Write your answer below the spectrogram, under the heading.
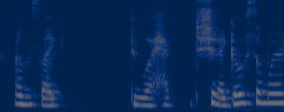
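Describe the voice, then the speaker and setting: A woman speaks at a fairly quick pace. Her voice is fairly high and somewhat breathy. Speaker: college student vlogger. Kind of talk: casual vlog. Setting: alone in a room talking to computer. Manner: fast when excited.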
